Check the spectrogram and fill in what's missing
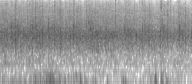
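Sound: audience applauding worship team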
